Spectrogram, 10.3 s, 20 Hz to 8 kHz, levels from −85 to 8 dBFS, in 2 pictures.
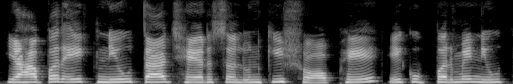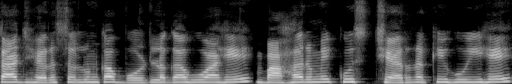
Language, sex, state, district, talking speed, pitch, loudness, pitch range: Hindi, female, Maharashtra, Pune, 170 wpm, 245 Hz, -17 LUFS, 230-260 Hz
